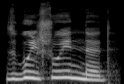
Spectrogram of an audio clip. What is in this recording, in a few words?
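"збыль шуинныд", Komi, female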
